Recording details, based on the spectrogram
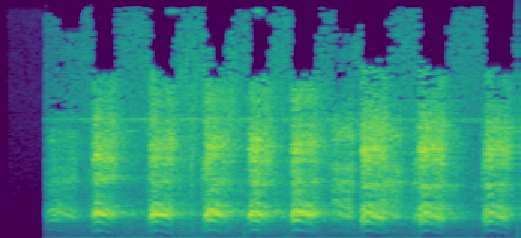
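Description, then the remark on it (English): Crows caw loudly in Sunnyvale, a rapid series of about nine harsh calls in a steady rhythm with no one speaking. “I'm Alexis Madrigal, and those are crows.”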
